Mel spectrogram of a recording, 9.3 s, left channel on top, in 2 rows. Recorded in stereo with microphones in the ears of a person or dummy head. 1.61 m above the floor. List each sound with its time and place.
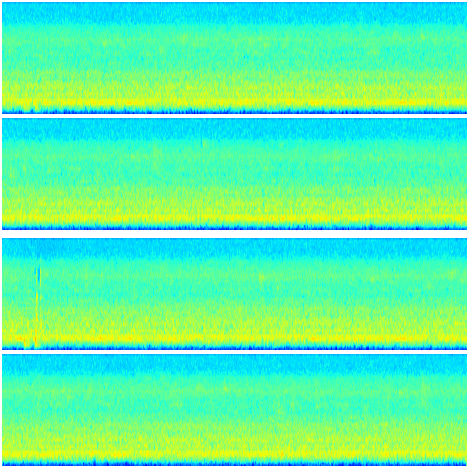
Only background noise.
